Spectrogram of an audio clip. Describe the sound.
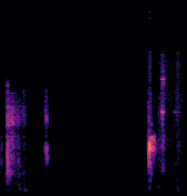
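A Facebook notification sound: a few short, soft pops spaced across two seconds of otherwise near silence.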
